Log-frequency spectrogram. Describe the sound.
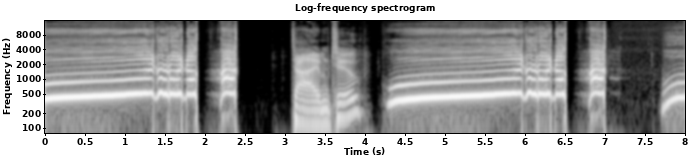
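A rooster crow played in reverse, heard twice: a long, loud, rising harmonic wail that breaks into choppy stutters at the end, with a short spoken phrase between the two.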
